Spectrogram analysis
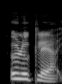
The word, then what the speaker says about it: Leclerc: Leclerc, is that right? Leclerc, yeah.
